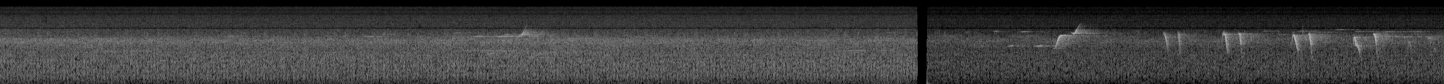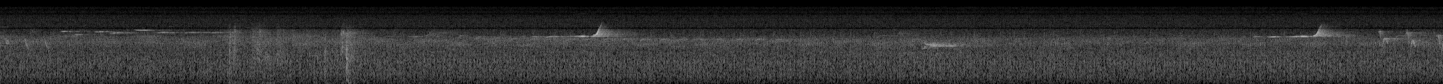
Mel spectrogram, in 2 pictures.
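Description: Wild birds calling: several sharp rising whistles and a quick run of chirps over a steady high hiss. For the first nine seconds there is only a denser steady hiss, which cuts off abruptly.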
